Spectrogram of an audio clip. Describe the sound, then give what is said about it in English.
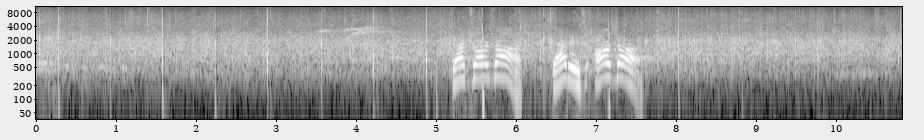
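An audience applauds God steadily, a broad wash of clapping with scattered sharp individual claps, while a voice speaks briefly over it in a rising, emphatic tone. “someday to be with a group of people who are so excited about God, when the Bible says, on your feet now, applaud God, they actually did it.”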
